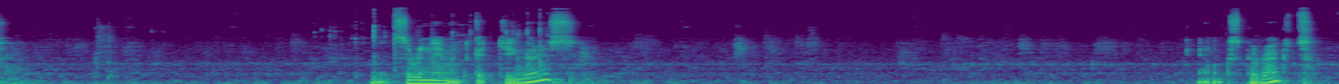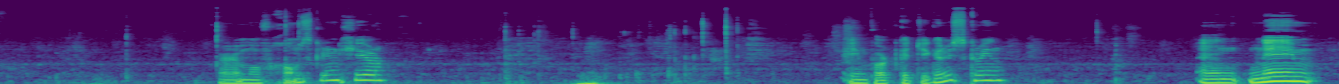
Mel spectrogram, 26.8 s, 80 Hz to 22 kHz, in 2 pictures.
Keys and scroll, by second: 1.0 super+v, 3.5-5.9 typing, 15.7 shift+BackSpace, 18.6-20.6 typing.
